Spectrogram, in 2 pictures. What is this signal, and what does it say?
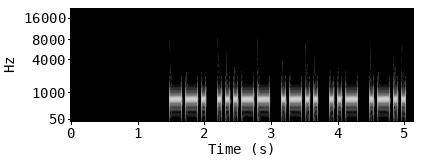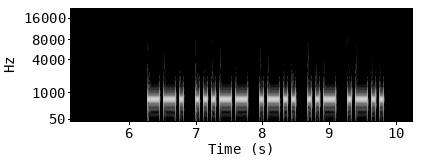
Morse code, heard as a keyed tone, about 20 wpm, 700 Hz. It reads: G3LUL G3LUL
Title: DXCC-100 Call Signs - 5 Characters - Repeated 3x - 20wpm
